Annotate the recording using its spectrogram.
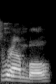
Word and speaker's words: Rimbaud: Oh, it's Rambo. It's Rambo, but Rimbaud.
